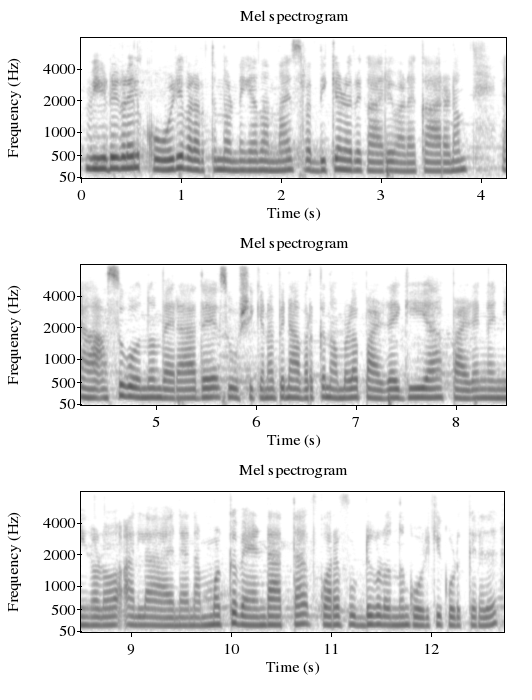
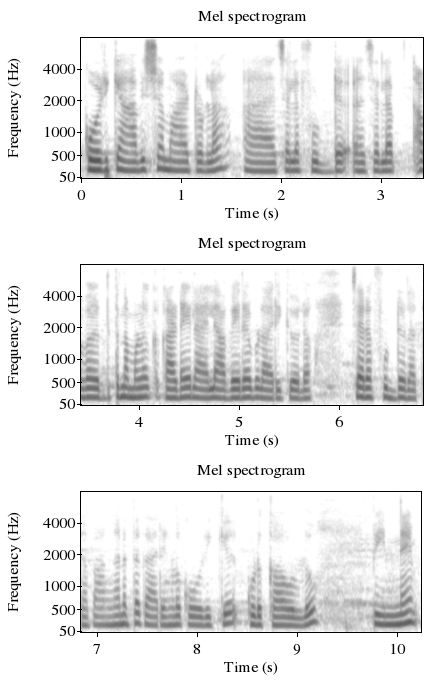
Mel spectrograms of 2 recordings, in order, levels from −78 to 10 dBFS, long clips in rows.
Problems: none marked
